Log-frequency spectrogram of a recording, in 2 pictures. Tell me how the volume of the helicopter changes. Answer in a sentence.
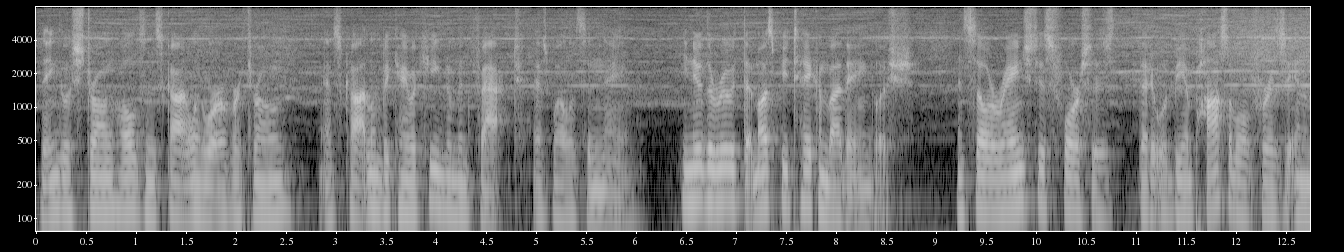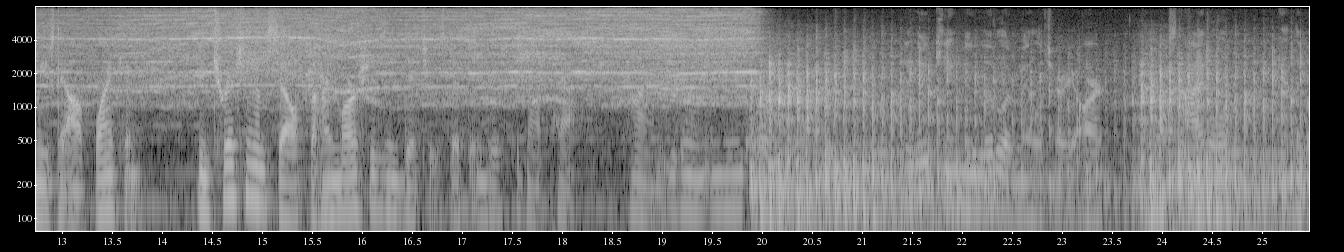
The volume of the helicopter goes up.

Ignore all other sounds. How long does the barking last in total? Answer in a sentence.
The barking can't be heard in this clip.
